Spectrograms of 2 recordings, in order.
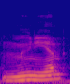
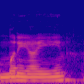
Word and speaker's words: Muniain: Inter, they brought in Ika Munian, or Muniain as he's pronounced.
